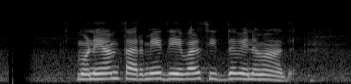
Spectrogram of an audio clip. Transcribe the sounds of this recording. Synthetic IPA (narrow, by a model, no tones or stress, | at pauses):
mɔnɐjaːmt̪ɐɾmeːd̪eːʋaːlsɪd̪ːɐʋɛnɐʋaːd̪ɨ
